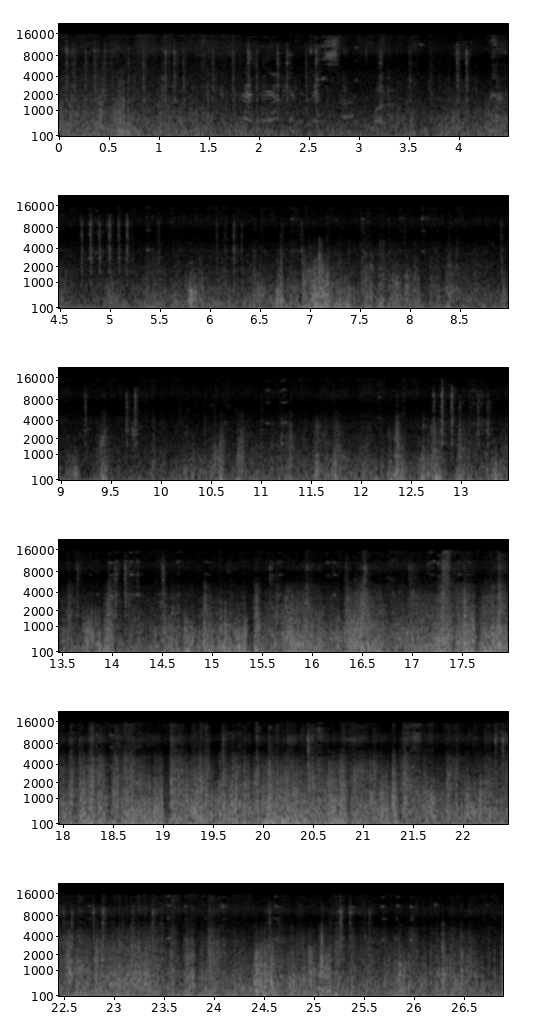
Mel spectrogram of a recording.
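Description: Wind buffets an open vehicle.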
